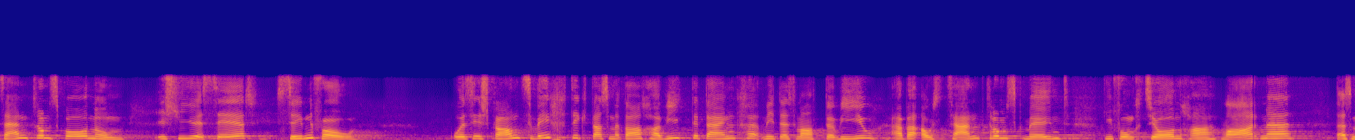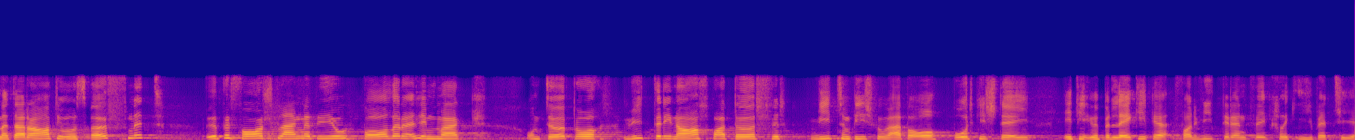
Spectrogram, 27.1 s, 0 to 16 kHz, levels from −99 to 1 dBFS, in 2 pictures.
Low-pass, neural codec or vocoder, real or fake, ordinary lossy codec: 7.2 kHz; codec, 16 kHz, 2 kbps, X-Codec, HuBERT features, trained on balanced general audio; fake; none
